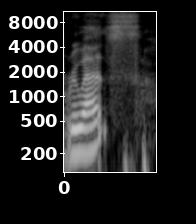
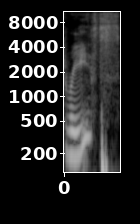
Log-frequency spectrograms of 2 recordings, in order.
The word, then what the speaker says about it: Ruiz: Um, wow, Alicia Leishla, it looks like Rodriguez, Shannon Ruiz. Actually, it might be pronounced Reese because I had a friend with that last name and they pronounced it Reese.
